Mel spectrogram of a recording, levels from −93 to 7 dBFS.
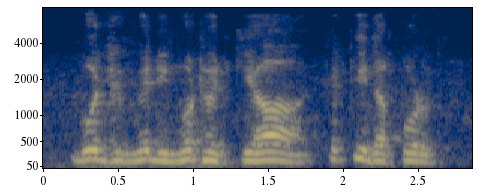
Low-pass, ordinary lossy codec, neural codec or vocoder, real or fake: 7.2 kHz; Opus, 24 kbps; none; real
